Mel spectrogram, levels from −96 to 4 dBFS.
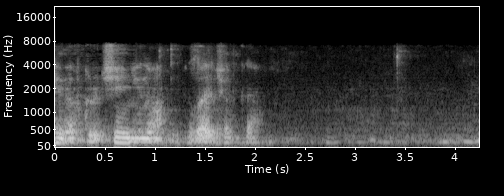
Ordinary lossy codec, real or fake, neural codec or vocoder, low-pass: Opus, 32 kbps; fake; vocoder, 22.05 kHz, 80 mel bands, HiFi-GAN; 7.2 kHz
